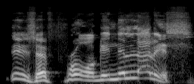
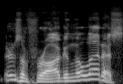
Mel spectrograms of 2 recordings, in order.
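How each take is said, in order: First: It is said in an attempted Australian accent. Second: It is said in the speaker's normal accent.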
